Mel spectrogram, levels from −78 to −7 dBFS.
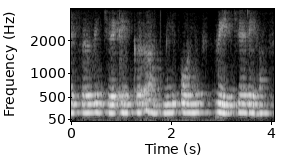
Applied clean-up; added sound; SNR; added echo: neural separator model SepFormer DNS4.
